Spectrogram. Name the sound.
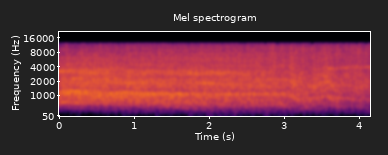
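audience cheering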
